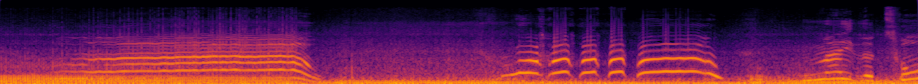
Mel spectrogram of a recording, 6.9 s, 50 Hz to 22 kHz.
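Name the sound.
Harley-Davidson 110 cubic inch motorcycle riding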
